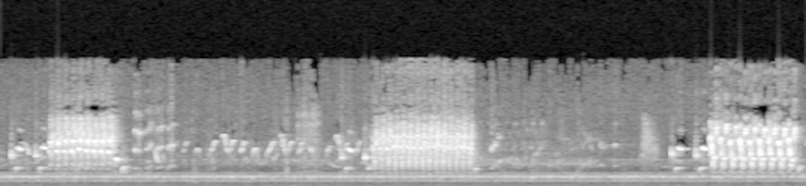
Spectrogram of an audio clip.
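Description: A wren singing: three bursts of rapid rattling notes, each about a second long, with short chipping notes between them, over a steady background hum.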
